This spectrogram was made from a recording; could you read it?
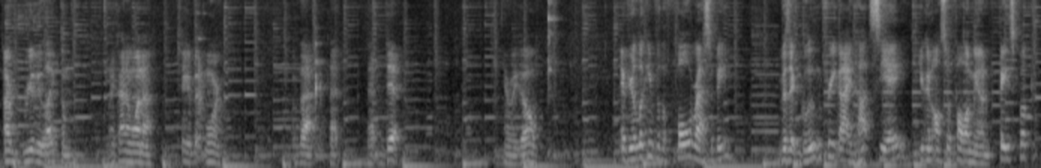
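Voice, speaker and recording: A man's voice: mid-range voice, normal speed, long pauses. A man hosting a casual cooking demonstration, chatty and admiring, thinking aloud as he works in a kitchen. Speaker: cooking show host. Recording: echoey room with guitar music behind.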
